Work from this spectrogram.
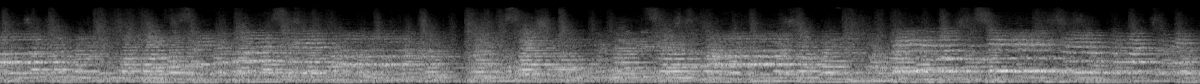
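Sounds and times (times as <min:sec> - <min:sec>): chorus singing show tune: 0:00.0 - 0:12.0
instrumental accompaniment: 0:00.0 - 0:12.0.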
